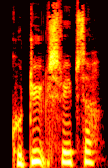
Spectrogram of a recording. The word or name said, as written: kodylsvipser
